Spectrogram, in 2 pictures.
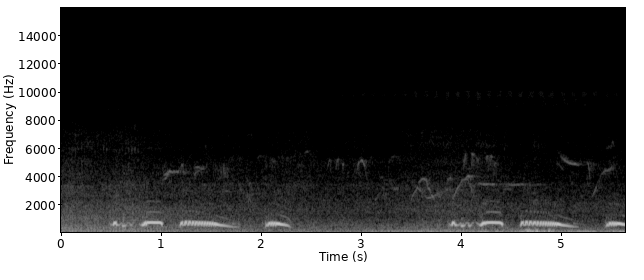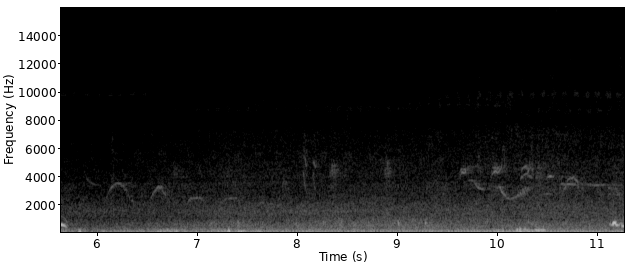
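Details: Spotted dove cooing used as a lure for wild birds, recorded live: two phrases of several mid-pitched coos with falling endings, a faint background of small birds chirping high and steady low hum.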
